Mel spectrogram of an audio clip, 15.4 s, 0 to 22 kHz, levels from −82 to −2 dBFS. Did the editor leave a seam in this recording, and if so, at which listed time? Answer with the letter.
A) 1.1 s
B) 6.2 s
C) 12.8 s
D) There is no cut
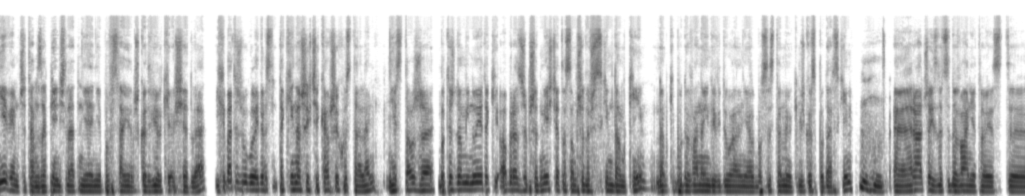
C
